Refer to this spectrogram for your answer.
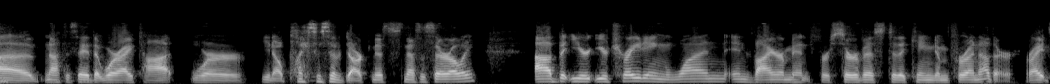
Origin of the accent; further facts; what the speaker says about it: Willamette Valley, Oregon, United States; areas where I grew up in the Willamette Valley in, in Oregon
